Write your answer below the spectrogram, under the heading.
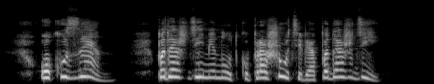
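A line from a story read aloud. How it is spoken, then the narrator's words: Exclaimed. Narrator (Russian): она воскликнула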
